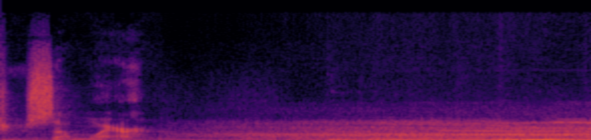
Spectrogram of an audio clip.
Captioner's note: crowd cheering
